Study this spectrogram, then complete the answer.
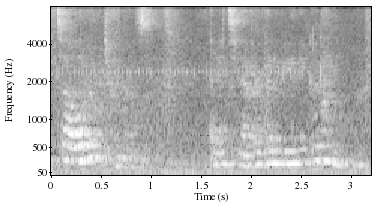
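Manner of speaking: very soft, defeated murmur; hushed, fast resignation; despondent. Acted. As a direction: say it quietly, as if it is all over. Wife near tears, giving up.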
